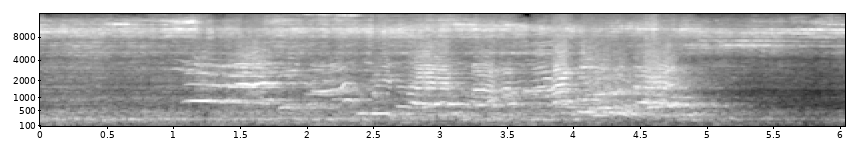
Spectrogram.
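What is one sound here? Several men and women sing together loudly.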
